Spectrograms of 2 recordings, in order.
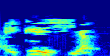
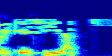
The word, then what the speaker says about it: Eclesía: Y se reunía una asamblea, más o menos de 6.000 personas, llamada la Eclesia, que de ahí además viene Iglesia, o Eclesía, mejor dicho, para pronunciarlo bien, acá Aristófanes me está corrigiendo, Eclesía, y incluso era un cargo prestigioso.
